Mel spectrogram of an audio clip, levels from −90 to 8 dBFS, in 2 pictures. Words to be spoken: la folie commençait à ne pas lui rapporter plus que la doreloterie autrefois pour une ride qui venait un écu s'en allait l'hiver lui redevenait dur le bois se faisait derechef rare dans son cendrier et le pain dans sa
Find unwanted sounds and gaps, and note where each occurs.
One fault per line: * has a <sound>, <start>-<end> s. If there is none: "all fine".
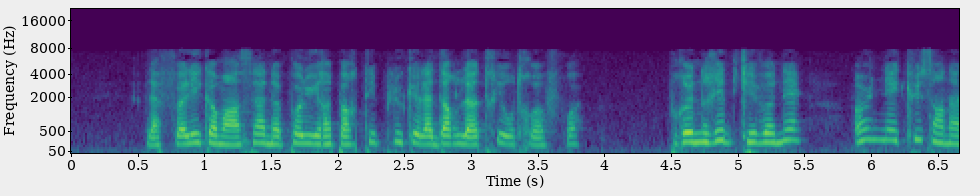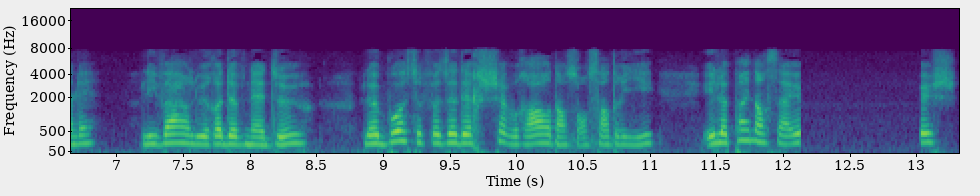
all fine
